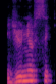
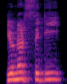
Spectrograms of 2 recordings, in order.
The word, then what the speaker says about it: University: example a cat book University sounds like you University sounds like you therefore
